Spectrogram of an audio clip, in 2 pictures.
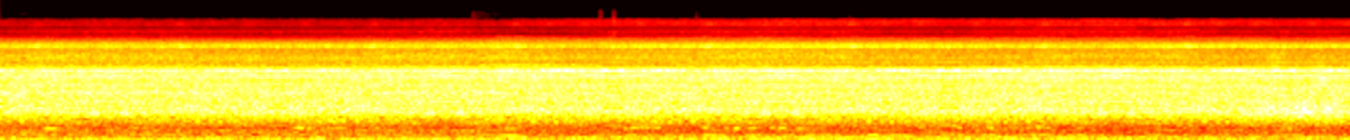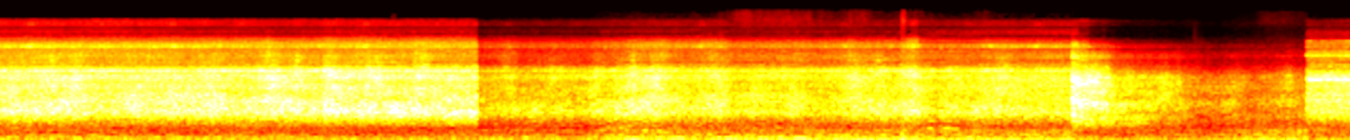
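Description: Jet engines roar steadily as an airliner flies.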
